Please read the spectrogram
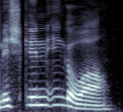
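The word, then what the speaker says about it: Myshkin Ingawale: No, you could in Mishkin Ingowal.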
